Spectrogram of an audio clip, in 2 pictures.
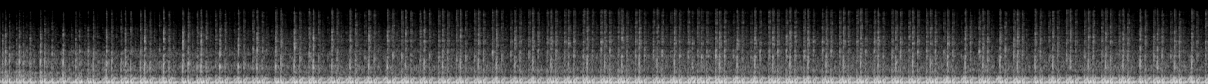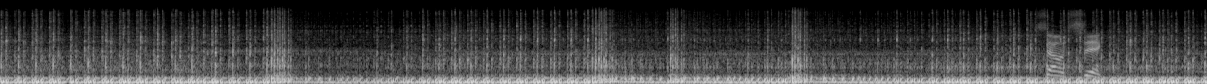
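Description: Harley-Davidson Sportster Iron 1200's air-cooled 1200 cc V-twin, with Vance & Hines Shortshots Staggered exhaust and a high-flow air intake, idling steadily just after starting. It is revved about four times, between about fifteen and twenty seconds in, each rev falling back to idle, and the intake can be heard sucking in air on the revs.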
